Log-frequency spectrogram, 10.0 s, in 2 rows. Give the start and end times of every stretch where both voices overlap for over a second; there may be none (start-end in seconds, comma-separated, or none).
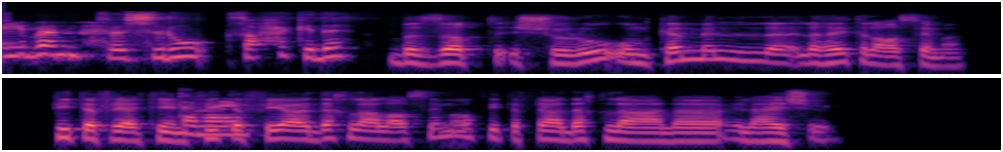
none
